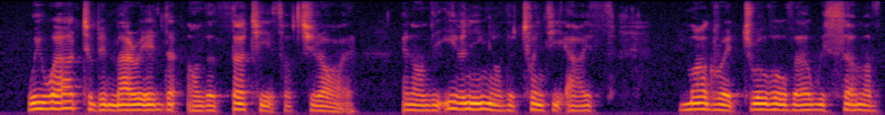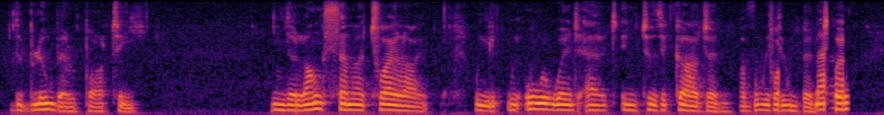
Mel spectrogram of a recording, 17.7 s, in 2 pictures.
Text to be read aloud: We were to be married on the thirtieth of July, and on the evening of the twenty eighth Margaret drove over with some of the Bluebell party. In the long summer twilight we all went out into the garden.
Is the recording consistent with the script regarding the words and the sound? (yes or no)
no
